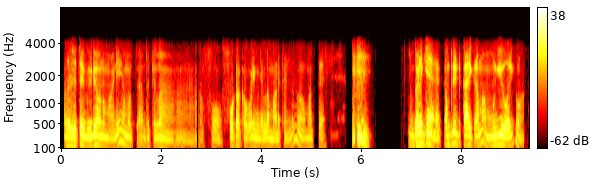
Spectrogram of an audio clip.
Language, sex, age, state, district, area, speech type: Kannada, male, 18-30, Karnataka, Koppal, rural, conversation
